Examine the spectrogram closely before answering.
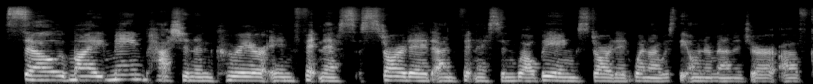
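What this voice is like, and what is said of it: American accent. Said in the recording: “I might be confused about my accent and talking about Southwest London ... I was born and raised in the US”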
